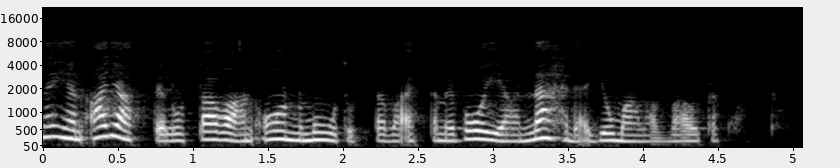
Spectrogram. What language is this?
Finnish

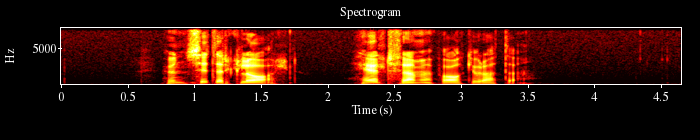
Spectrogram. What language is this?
Norwegian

